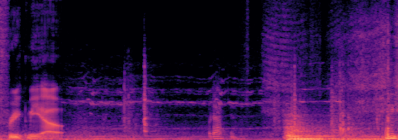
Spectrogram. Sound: slides click rhythmically; scary music; laughing anxiously

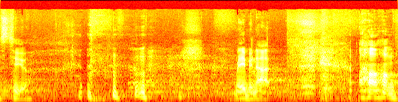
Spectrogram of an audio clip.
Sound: laugh

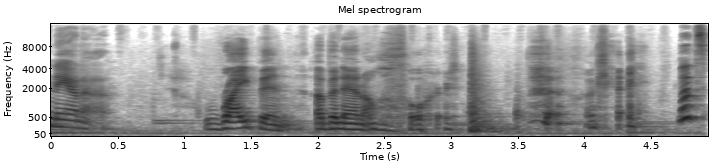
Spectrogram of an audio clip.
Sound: laughs

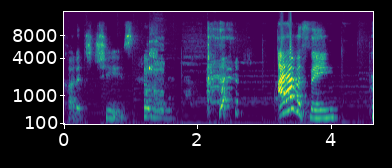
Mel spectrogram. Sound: laughing

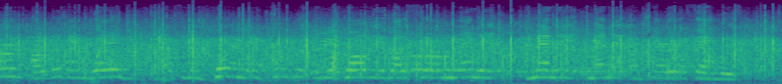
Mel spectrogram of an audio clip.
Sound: applause

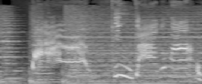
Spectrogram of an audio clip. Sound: scream

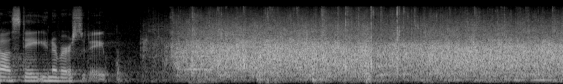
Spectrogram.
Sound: applause

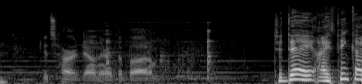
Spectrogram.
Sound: plates clinking on counter

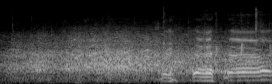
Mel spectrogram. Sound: laughter

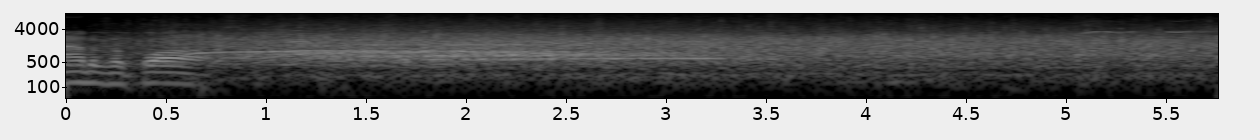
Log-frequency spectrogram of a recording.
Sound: audience cheering and applauding

